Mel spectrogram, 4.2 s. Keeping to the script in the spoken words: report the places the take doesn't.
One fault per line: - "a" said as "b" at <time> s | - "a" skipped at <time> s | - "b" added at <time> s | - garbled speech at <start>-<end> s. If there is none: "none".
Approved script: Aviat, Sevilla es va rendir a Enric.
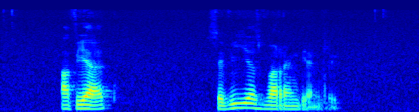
none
